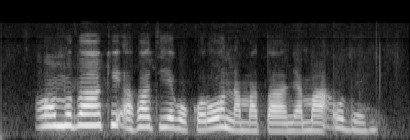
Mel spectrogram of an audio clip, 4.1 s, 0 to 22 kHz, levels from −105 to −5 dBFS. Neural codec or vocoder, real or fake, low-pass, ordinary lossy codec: none; real; 14.4 kHz; Opus, 32 kbps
